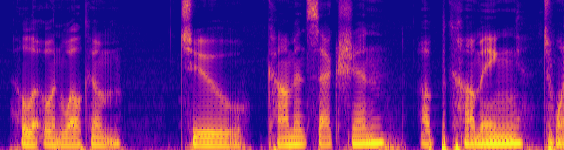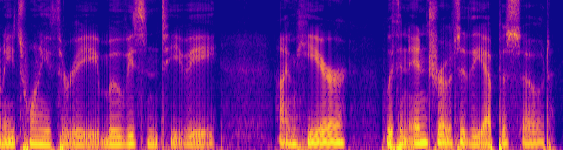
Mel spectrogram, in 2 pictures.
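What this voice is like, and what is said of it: Whispering. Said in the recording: “If you're wondering why I'm whispering”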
